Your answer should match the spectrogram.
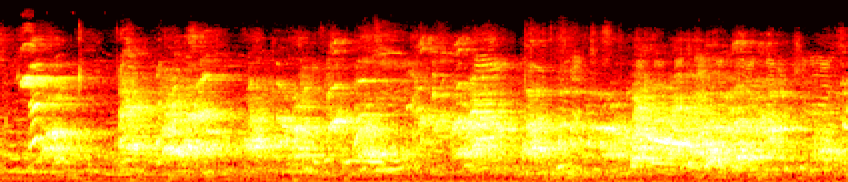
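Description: A small dog barking and yipping repeatedly as it runs, mixed with a person's calls.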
